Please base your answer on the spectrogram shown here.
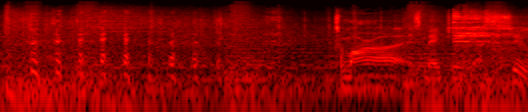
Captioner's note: chuckling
